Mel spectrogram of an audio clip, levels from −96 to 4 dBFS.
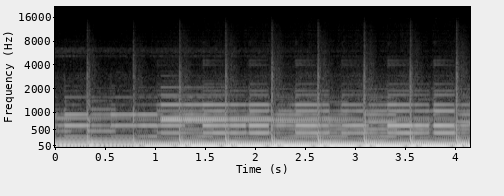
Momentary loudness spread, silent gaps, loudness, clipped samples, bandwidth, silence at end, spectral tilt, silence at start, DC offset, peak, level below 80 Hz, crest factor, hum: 5 LU; none; -19 LUFS; under 0.1%; 2.3 kHz; 0 s; -10.5 dB/octave; 0 s; under 0.1%; -8 dBFS; -16 dBFS; 8 dB; none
